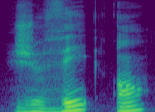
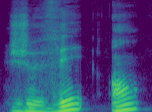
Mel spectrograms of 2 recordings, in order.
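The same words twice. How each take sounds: The two takes are said the same way.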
